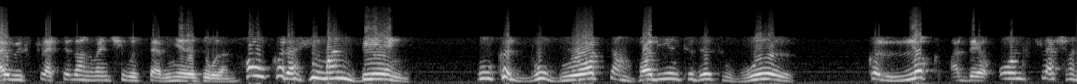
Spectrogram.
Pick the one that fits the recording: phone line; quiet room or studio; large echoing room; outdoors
phone line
